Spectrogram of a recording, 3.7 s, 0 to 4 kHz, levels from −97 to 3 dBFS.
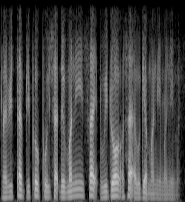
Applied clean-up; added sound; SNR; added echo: neural separator model SepFormer WHAMR!.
